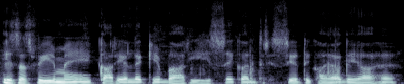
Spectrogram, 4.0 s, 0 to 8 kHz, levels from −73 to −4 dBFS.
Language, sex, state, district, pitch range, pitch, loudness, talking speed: Hindi, male, Uttar Pradesh, Lalitpur, 120-130 Hz, 125 Hz, -16 LUFS, 175 wpm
